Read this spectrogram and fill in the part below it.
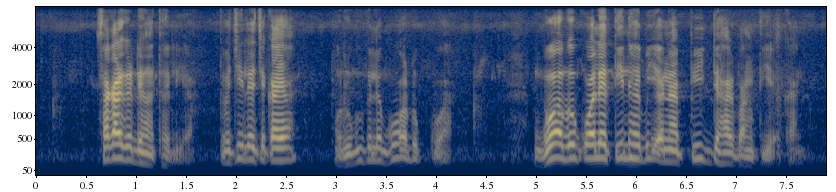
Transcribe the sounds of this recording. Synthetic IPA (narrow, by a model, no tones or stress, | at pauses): saɡaɽɡɛɖɛɦə̃t̪ʰəlḭja̰ | t̪ɛbɛt͡ʃilɛt͡ʃɛkaja | ɾuɡukɛlɛɡɔʔɖukːɔ̰a̰ | ɡɔɡukːɔwalɛt̪inɦəbit͡ʃənapid͡ʒdaɦaɾbaŋt̪ijə̰ʔka̰n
